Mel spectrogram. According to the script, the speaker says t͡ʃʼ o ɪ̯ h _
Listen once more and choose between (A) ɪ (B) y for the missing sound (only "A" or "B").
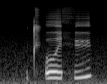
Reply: B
